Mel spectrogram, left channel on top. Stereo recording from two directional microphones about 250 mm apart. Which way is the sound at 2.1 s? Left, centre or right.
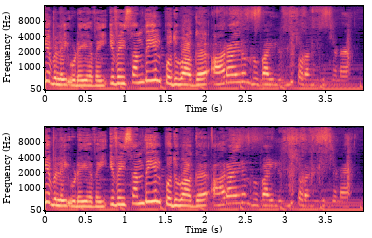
Centre.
